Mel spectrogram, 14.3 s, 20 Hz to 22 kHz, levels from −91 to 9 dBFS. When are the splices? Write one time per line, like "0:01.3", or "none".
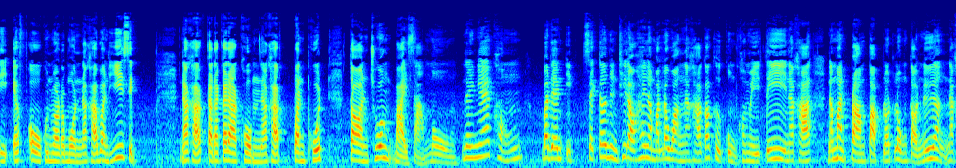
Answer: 0:04.3
0:06.9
